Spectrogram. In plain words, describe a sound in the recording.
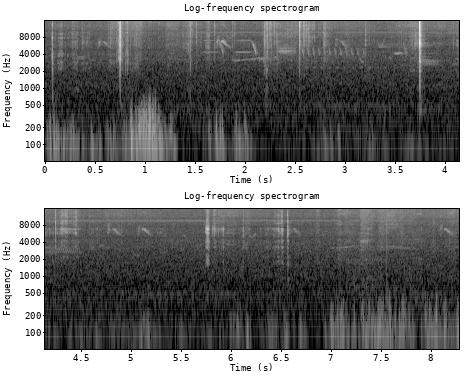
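Metal pliers click and scrape against a metal ring.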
